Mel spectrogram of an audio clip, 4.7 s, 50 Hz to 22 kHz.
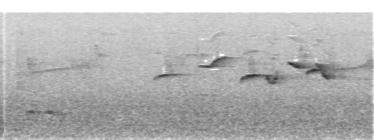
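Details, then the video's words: Song of an Oriental magpie-robin, very common resident in Ubon Ratchathani, Thailand, 2 July 2022, Nikon P1000 recording: a varied run of short clear whistles, some rising, some falling, in quick succession over soft background hiss. "นกกางเขนบ้าน Oriental Magpie Robin (singing)"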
